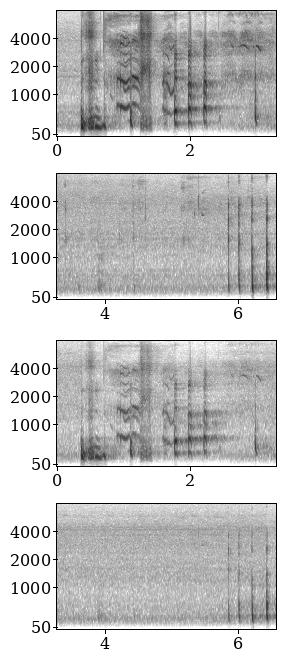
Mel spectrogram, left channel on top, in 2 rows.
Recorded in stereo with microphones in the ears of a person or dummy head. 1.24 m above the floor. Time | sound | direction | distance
0.3 | laughter | 45° left (ahead or behind) | 0.5 m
